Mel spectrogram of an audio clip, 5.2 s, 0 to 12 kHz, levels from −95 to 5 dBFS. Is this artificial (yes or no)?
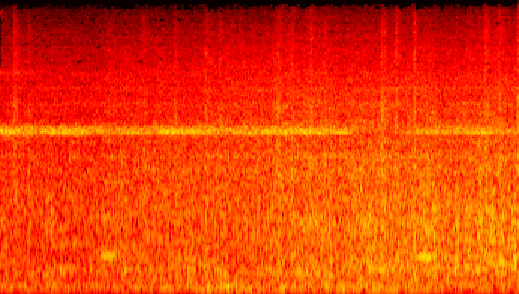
yes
